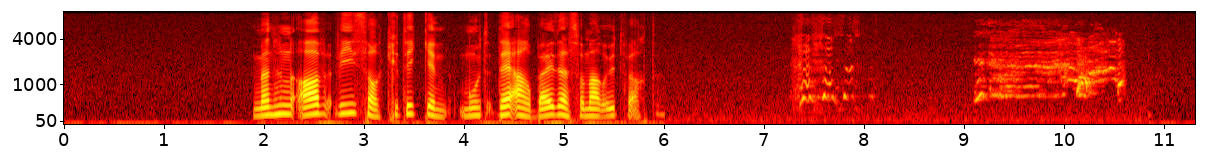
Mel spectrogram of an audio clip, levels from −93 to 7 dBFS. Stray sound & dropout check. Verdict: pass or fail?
fail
